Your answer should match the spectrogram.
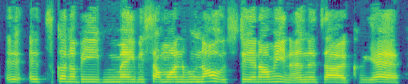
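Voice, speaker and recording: Female live stream host, Polish accent, higher pitch, effusive casual chat, muffled roomy audio. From Poland. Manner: effusive, chatty, frequent tag questions. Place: indoors, on a video live stream. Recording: dull, roomy video call audio.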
